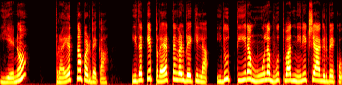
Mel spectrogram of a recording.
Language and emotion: Kannada, disgusted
